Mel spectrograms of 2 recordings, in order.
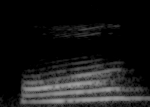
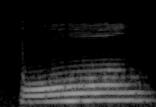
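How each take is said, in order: No difference in how they are said.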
